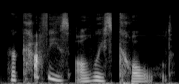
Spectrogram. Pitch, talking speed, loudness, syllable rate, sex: 170 Hz, 165 wpm, -24 LUFS, 4.6 syllables/s, female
